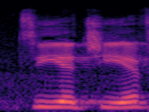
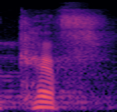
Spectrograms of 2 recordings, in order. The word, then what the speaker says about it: chef: Some of the things are not pronounced. So you write c-h-e-f, you say ‘chef’. But you, the people will say is ‘chef’, or ‘khef’, because they, they have also listened ‘character’.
